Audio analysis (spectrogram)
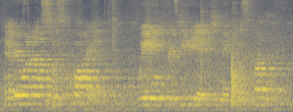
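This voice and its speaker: A woman reads literary narration aloud from a distance. Her voice rings through a very echoey hall, with clear noise around it. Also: on the high side, fairly quick. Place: large echoey venue, live reading. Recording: echoey hall, far from mic, noisy.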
